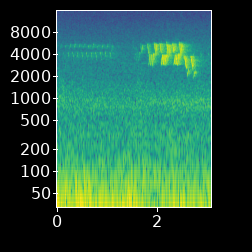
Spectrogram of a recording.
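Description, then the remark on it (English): A mourning warbler sings: first a faint, rapid series of high chirps, then a louder burst of bright, slightly descending warbled notes over steady background noise. “So a note about the name on this, this is morning warbler as in mourning a loss or death, not as in the first part of the day.”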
